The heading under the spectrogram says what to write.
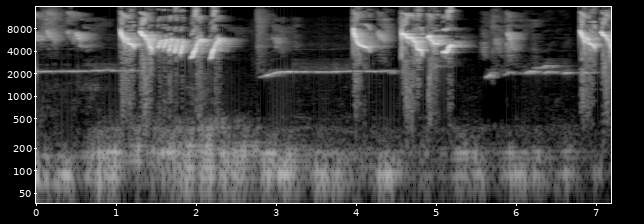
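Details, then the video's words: Hard-singing pleci white-eye used as a training master for reluctant singers. Sharp, fast descending trills break between long even whistles, with a continuous low rumbling hum in the background. "burung pleci gacor!!! efektif untuk pancingan dan masteran pleci yang malas bunyi"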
